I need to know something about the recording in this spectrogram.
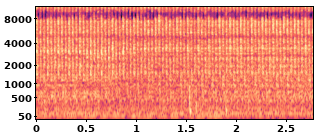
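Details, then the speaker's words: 2012 Nissan Maxima 3.5 L running: light rapid tick about four per second over smooth idle, located near the intake; owner suspects the intake bracket, unconfirmed. "that's what the noise came from and I take it off and yeah there noise come down right there and you know it's less than all noise"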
